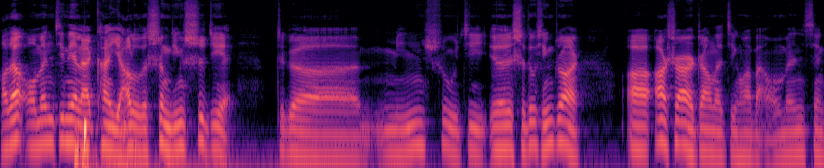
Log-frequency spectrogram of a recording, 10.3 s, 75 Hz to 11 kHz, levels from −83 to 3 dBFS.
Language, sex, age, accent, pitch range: Chinese, male, 20-39, native, 105-130 Hz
